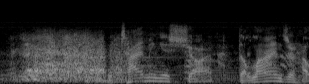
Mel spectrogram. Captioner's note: laughter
